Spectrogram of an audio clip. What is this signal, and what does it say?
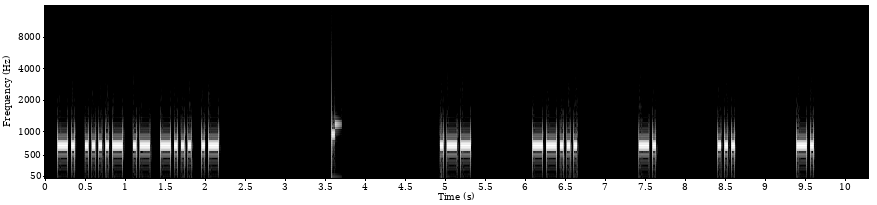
Morse code, heard as a keyed tone, about 28 wpm, spaced as for 14 wpm, 700 Hz. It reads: N4ABA W7NSN
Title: USA Call Signs - 5 Characters - 6x Character Spacing - 28wpm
